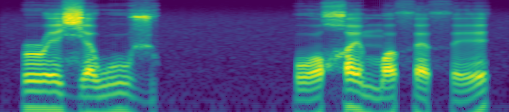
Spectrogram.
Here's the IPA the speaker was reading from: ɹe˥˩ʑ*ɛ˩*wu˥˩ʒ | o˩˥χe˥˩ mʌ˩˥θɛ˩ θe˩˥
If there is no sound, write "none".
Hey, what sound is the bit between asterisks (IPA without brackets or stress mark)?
ɛ˧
